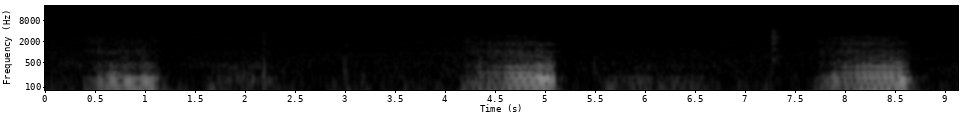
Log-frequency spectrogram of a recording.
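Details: Bernese mountain dog sleeping and snoring: three deep, rumbling snores on the in-breath, about 17 a minute, with quiet pauses between.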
